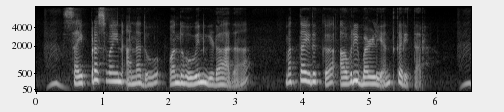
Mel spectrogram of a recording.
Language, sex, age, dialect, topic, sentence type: Kannada, female, 36-40, Northeastern, agriculture, statement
